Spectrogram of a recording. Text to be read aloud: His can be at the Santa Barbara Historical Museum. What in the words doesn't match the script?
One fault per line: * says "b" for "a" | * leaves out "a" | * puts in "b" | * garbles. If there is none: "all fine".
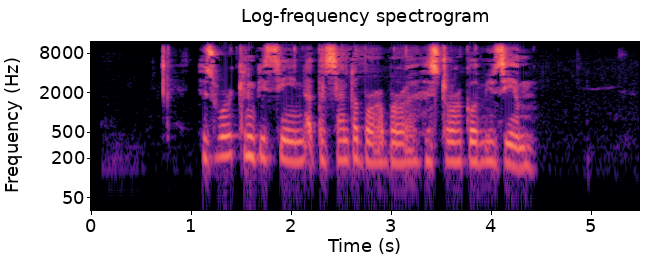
* puts in "work"
* puts in "seen"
